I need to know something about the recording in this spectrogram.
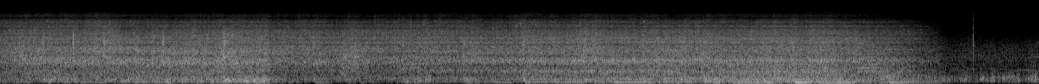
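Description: A motorized cart rumbles slowly across open ground.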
